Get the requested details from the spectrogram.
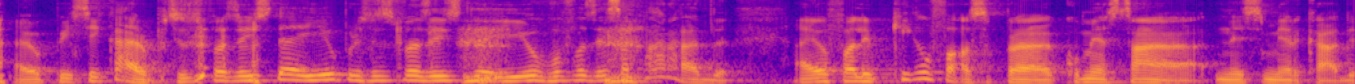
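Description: A man at a very fast pace, with very wide pitch swings, over noticeable background noise. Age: 20s. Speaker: digital marketing specialist. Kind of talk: interview. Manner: animated.

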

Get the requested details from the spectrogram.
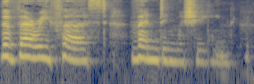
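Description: The passage is read aloud plainly. Nothing more is added to the delivery.

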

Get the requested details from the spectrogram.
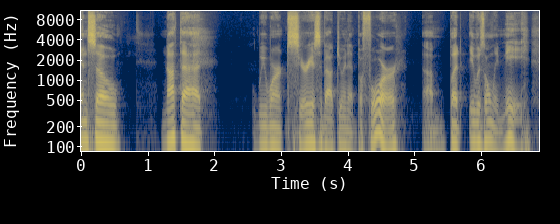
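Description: A man with an American accent at a fairly low pitch and fairly slow pace, with long, frequent pauses, in a dry, close sound with no echo. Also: ordinary pitch variation. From US South, Charleston, South Carolina. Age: 20s. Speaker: tech entrepreneur. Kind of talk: interview. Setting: studio.

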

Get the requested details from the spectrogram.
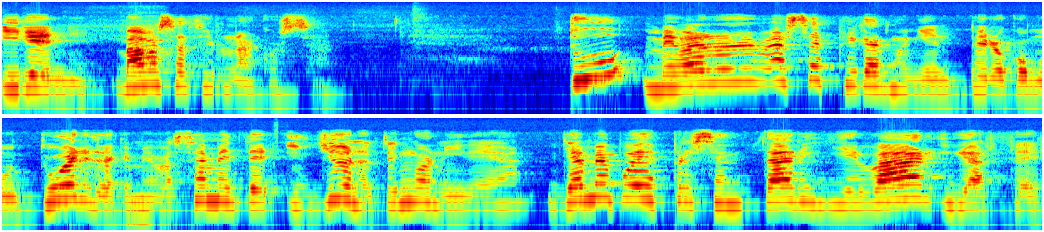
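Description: A woman with a fairly high pitch speaks against a quiet background. Her pitch swings very widely at a moderate pace. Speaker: retired teacher. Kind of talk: casual chat. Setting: remote call. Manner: animated.

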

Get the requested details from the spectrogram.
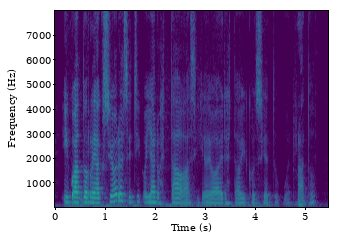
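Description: A woman talks at a fairly quick pace with hardly any pauses. Her loudness swings widely. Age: 20s. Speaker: protest injury victim. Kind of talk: testimony.

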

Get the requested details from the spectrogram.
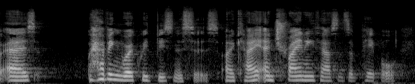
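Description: Talking at a fairly quick pace, a woman speaks with an Australian accent at a medium pitch. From Australian countryside. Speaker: community radio co-host. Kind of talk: radio DJ patter, cheery station IDs and back-announcing. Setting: community radio studio. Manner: warm, bright and breezy, laid-back banter.

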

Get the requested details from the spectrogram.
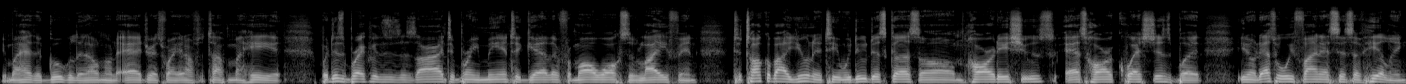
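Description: The voice is a plain, everyday voice belonging to a man. He talks fairly quickly at a fairly low pitch with fairly even intonation. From Baltimore, Maryland. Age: 40s. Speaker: pastor. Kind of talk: casual chat.

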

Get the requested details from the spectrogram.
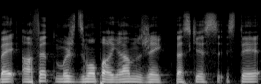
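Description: A man with a Quebec accent speaks at a moderate pace and medium pitch, recorded very cleanly against a silent background with a dry, close sound and no echo. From Montreal, Quebec. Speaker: podcast co-host. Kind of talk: casual chat.

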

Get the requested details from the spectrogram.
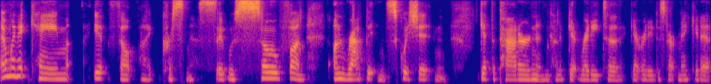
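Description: In a quiet background, a woman with a fairly low, somewhat breathy voice talks at a moderate pace with ordinary pitch variation. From US. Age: 50s. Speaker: sleep coach. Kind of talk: interview chat.

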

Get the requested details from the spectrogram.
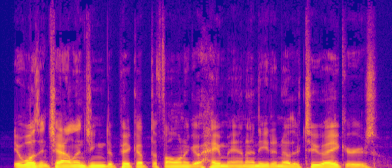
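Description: A medium-pitched man with a Mississippi accent and a dark, mellow tone at a fairly quick pace, on a very clean recording with a silent background. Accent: Southern US (Mississippi). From northern Mississippi. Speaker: agronomist. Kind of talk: casual chat.

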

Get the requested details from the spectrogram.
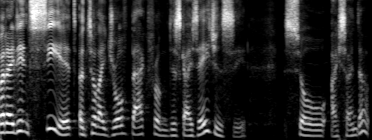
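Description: The speaker is a man with a plain, everyday voice. He talks fairly slowly at a fairly high pitch with lively intonation. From New Jersey (Paterson). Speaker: DJ and dancer. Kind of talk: casual interview chat.

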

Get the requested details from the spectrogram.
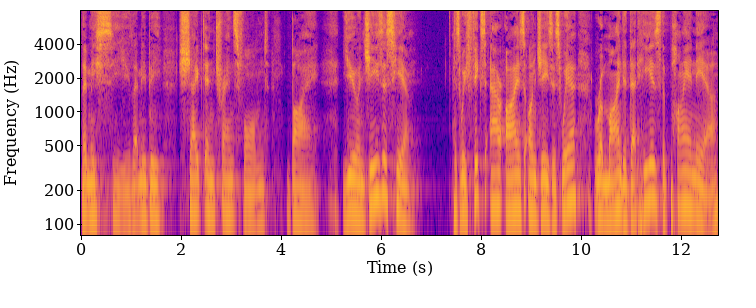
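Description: Speaking very slowly in a New Zealand accent, a man uses a medium pitch with ordinary variation and a dark, mellow tone, leaving long, frequent pauses against a quiet background. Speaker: preacher. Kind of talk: sermon. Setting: church.

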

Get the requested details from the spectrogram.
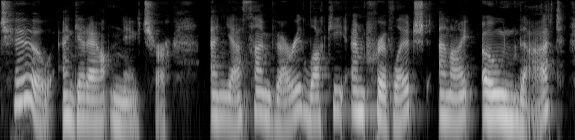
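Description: A woman with a Philadelphia accent at medium pitch, moderate in pace with ordinary pitch variation, in a very clean recording with a silent background. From Philadelphia, US. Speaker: advocacy executive. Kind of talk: casual conversation.

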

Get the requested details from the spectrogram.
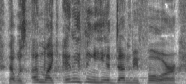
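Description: A man projects a raised, high-pitched voice with a bright, sharp tone and lively intonation. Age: 30s. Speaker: pastor leading a young adult Bible study. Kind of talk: sermon. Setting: church.

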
